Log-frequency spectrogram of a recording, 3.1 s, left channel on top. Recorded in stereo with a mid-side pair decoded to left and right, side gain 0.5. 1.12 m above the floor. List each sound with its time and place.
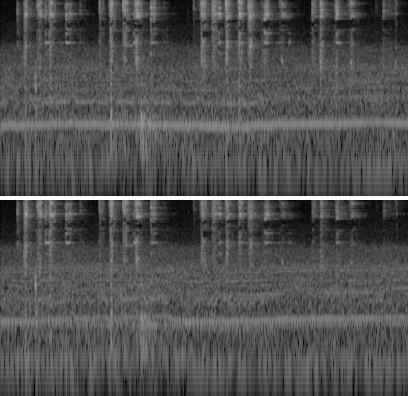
0.1 s keys jangling: 15° right, 0.8 m; by 3.0 s 75° left, 1.3 m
